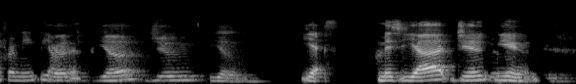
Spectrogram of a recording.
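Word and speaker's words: Youn Yuh-jung: Please pronounce her name for me, Bianca. Ya Jun Yoon.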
